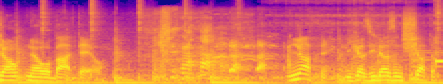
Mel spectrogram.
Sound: laughter

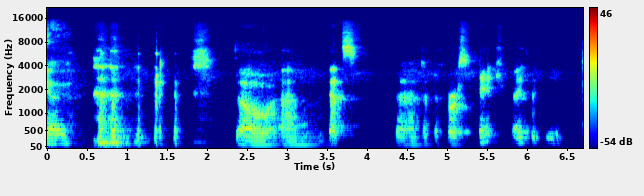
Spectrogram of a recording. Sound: lightly laughs

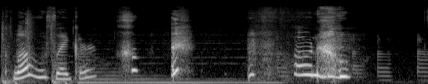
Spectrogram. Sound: laughs

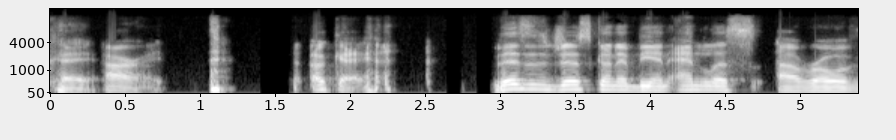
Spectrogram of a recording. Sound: chuckles

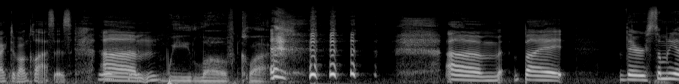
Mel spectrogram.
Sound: laughs

